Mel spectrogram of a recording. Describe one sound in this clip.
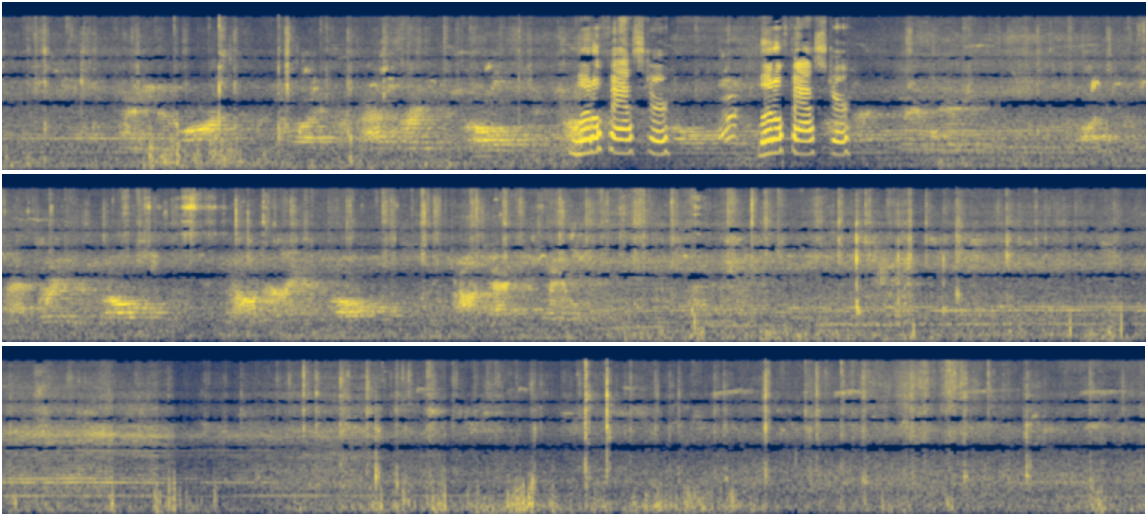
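A horse's hooves thud softly on dirt.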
